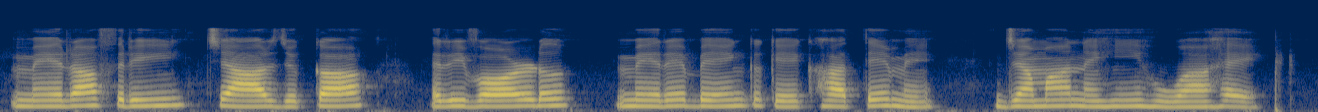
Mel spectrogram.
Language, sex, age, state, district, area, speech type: Urdu, female, 18-30, Maharashtra, Nashik, urban, read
